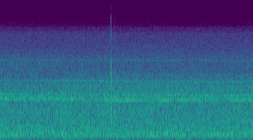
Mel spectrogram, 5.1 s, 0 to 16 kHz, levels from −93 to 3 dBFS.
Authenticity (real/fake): real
